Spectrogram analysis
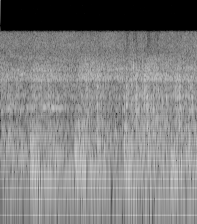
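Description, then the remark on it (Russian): Clumsy footsteps thud at a steady plodding pace, about two per second, muffled and low, set against a constant dense rumbling background noise with no talking. “Слышу его нелепые шаги.”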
